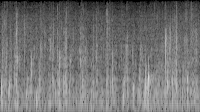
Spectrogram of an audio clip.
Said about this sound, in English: That is a big rolling boil, and that's what you want to thicken your gravy.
